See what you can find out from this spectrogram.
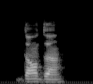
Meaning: buffoon, idiot
- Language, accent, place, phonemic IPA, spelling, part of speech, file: French, France, Lyon, /dɑ̃.dɛ̃/, dandin, noun, LL-Q150 (fra)-dandin.wav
